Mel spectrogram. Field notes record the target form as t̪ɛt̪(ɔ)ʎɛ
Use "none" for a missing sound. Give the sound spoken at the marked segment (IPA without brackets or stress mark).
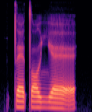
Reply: ɔ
